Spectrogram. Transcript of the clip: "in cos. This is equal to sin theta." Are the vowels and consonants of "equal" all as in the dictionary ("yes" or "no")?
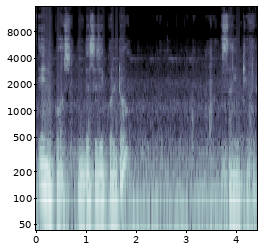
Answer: yes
